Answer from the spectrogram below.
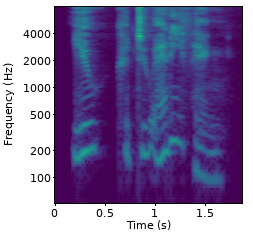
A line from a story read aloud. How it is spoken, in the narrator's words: Anders whispered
